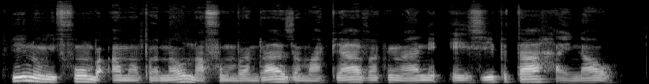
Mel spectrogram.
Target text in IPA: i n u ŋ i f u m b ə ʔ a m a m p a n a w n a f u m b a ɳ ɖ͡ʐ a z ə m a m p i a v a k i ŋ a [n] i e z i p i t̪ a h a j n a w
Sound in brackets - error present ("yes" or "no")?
no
